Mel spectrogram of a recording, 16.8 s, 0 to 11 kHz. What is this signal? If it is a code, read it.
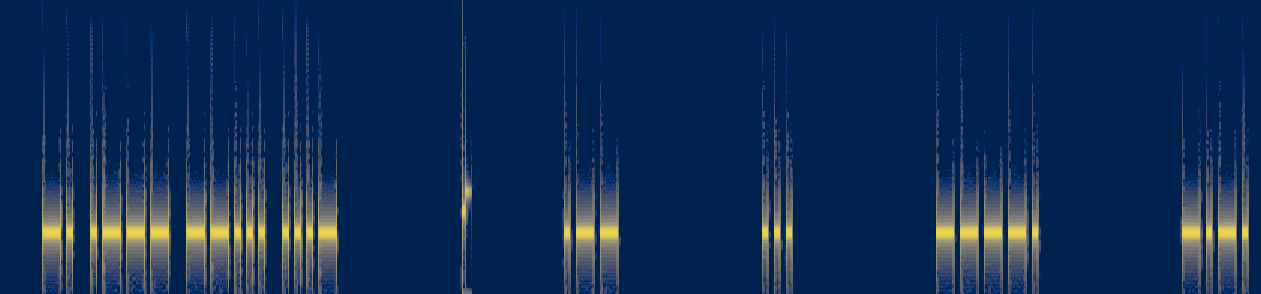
Morse code, heard as a keyed tone, about 15 wpm, spaced as for 6 wpm, 700 Hz. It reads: NJ7V WS9C
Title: USA Call Signs - 4 Characters - 8x Character Spacing - 15wpm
